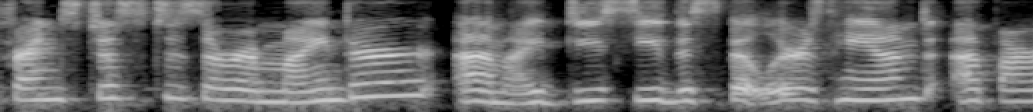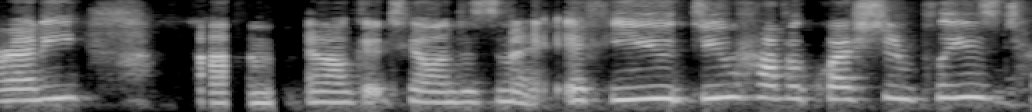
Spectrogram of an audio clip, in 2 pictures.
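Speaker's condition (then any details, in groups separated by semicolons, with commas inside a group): No condition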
